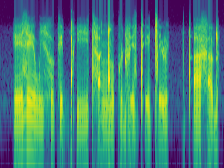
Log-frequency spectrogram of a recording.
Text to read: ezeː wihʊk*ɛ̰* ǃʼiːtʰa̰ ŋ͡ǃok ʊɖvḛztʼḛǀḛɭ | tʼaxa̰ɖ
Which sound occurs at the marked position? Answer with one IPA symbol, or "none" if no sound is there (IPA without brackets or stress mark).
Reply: ḛ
